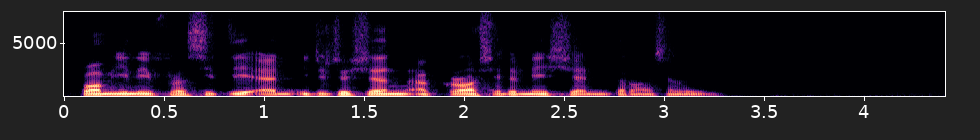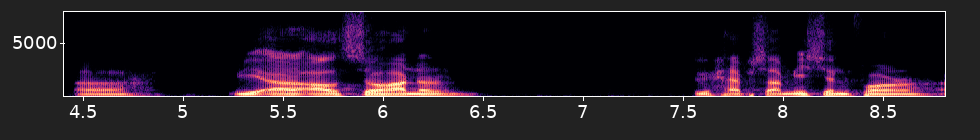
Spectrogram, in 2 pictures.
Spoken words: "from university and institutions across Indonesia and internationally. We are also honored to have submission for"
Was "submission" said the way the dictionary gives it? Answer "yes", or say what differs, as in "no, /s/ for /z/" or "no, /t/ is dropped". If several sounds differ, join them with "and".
no, /b/ is dropped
